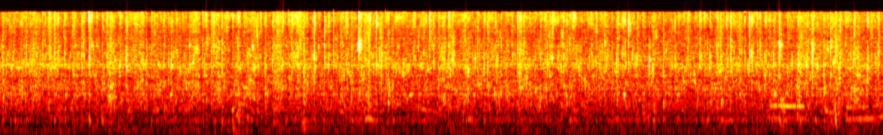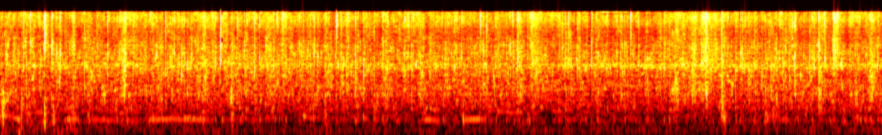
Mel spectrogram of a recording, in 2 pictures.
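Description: Shallow stream water trickling over rocks, with soft splashing as hands wash in a metal basin of soapy water set in the flow.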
